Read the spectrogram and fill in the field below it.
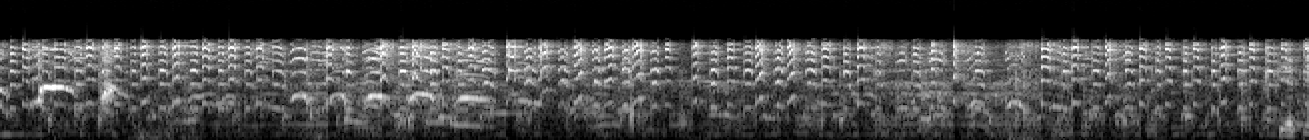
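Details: Four-week-old country puppies vocalising together in a small room, a continuous tangle of bright rising-and-falling squeaks and whimpers crowding over each other for ten seconds, with occasional short low hums in the background.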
